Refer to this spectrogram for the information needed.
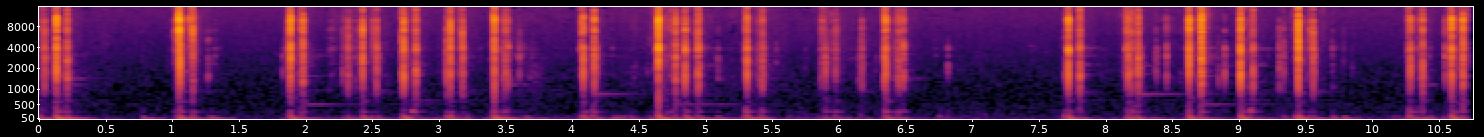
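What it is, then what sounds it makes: Mechanical keyboard switch tester. Fingertips with long nails press the keys of a small multi-key Cherry MX mechanical switch tester with clear, transparent plastic keycaps, typing in bursts. Sharp, bright plastic clicks and clacks come in quick clusters with short pauses between them, each keystroke dying away almost at once.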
